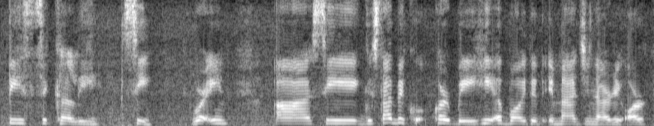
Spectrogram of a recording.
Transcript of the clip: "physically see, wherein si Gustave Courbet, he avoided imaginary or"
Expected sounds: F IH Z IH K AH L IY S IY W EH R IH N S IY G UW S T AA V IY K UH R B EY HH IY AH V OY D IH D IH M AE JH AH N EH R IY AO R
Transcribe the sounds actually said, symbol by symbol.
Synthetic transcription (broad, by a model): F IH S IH K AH L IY S IY W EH R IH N S IY G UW S T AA B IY K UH R B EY HH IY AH B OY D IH D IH M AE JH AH N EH R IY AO R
